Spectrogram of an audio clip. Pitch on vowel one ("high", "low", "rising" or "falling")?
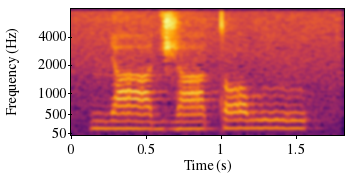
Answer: low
